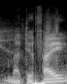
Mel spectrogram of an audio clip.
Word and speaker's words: Watiofy: Batiofy. – Bien, lo he dicho bien. Batio de Batio, W-A-T-I-O sí. y F-Y, ¿no?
